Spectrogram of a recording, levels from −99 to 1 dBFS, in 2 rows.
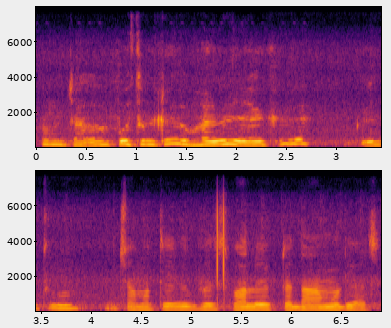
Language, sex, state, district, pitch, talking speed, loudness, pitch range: Bengali, male, West Bengal, Jhargram, 175 Hz, 120 wpm, -20 LUFS, 145-195 Hz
